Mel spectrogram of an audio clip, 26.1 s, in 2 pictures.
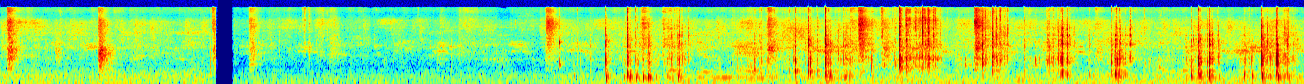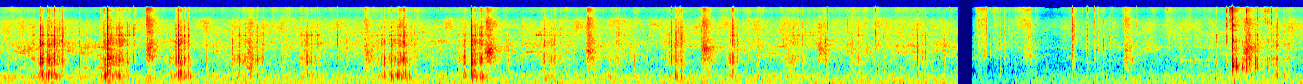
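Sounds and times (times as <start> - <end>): crunchy chewing: 5.5 - 26.0.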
